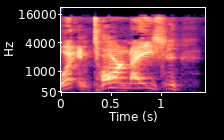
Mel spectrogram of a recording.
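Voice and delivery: very high, old-timey cartoon prospector voice. Retelling a gas station attendant who looked like a cartoon prospector: old cartoon prospector voice. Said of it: "one of those old prospectors from them old cartoons".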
